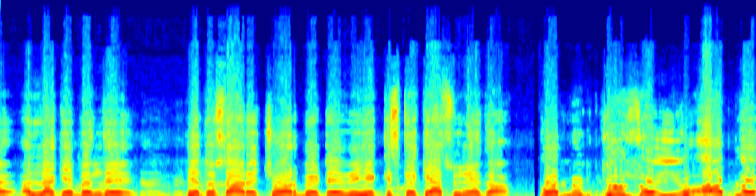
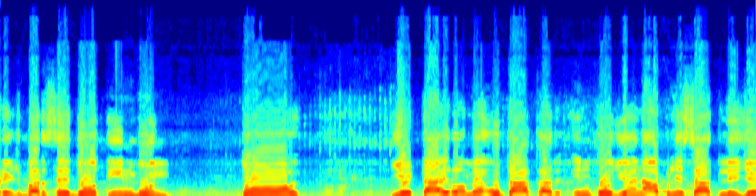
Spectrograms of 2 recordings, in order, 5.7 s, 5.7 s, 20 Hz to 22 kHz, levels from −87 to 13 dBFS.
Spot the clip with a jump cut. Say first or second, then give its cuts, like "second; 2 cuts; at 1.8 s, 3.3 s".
first; 1 cut; at 4.0 s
